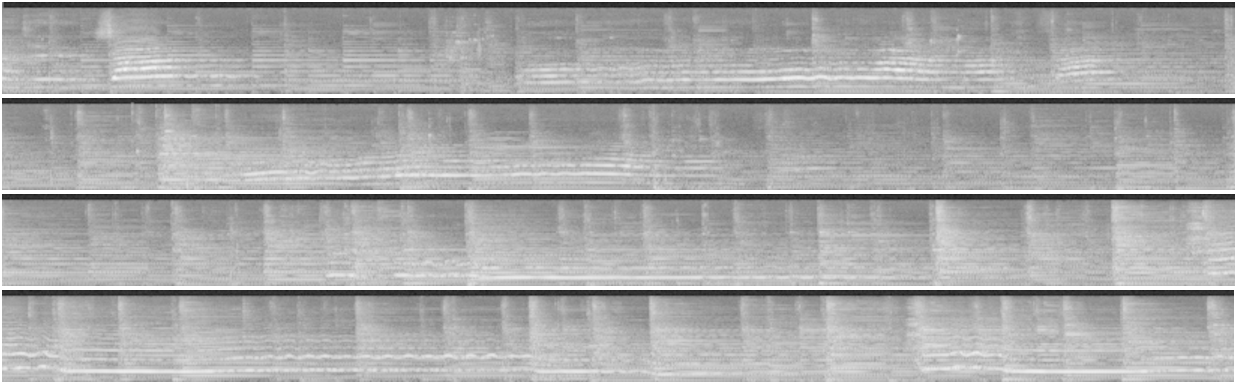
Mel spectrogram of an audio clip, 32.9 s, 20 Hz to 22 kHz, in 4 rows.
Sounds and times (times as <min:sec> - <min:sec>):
Bluegrass: 0:00.0 - 0:32.8.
